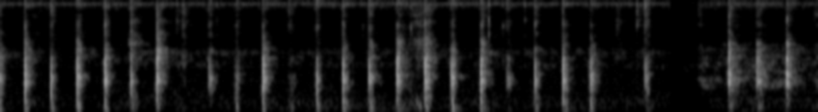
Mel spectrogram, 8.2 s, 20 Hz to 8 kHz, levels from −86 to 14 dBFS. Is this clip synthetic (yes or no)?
yes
